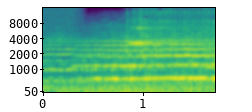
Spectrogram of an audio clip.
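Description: A faint, sustained tonal creaking drone in a Pizza Tower dating sim video game, hovering steadily with layered harmonic whines that swell slightly louder halfway through, with no one talking.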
